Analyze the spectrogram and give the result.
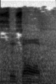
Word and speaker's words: Saison: But it's actually pronounced a Saison, according to the lady when I got it. Paradise Saison.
